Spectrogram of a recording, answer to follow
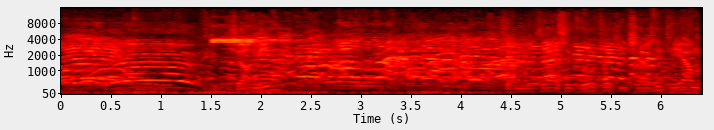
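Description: Voices calling out and chattering on a football pitch during play, with a short, high whistle blast about one and a half seconds in.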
